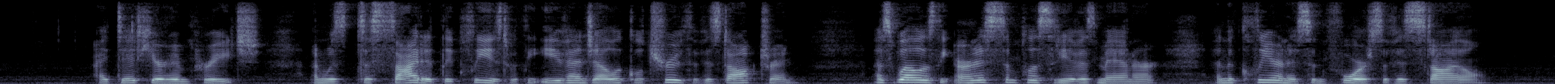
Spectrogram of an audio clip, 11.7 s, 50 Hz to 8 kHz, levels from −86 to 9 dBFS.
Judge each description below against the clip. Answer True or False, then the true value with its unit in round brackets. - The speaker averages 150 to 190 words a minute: True (170 wpm)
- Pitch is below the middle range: False (180 Hz)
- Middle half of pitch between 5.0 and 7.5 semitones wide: False (2.5 semitones)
